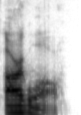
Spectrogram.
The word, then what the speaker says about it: Agrawal: And I think somebody at CNBC leaked that this was happening, that Parag Agro? – I heard his name pronounced Agrawal.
